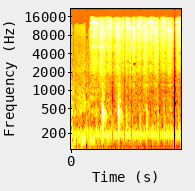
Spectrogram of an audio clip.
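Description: Air blower (soufflette) puffing air, a faint hiss that starts about half a second in.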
